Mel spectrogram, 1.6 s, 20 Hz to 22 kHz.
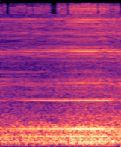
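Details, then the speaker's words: Compressor of a 1973 GM Frigidaire 11,600 BTU slide-out air conditioner (compressor dated January 1973) running. Smooth, steady low hum, no knocking or rattling. Blowing ice cold, full charge, suction line cold and discharge line hot. Normal compressor running. "but yeah it's blowing ice cold it's happy this compressor sounds"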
